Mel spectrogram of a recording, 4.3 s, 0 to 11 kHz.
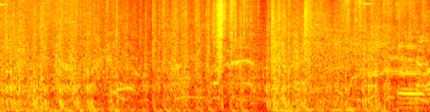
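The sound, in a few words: gunfire in the video game Borderlands 3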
